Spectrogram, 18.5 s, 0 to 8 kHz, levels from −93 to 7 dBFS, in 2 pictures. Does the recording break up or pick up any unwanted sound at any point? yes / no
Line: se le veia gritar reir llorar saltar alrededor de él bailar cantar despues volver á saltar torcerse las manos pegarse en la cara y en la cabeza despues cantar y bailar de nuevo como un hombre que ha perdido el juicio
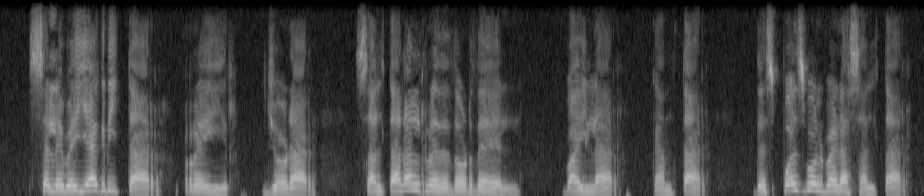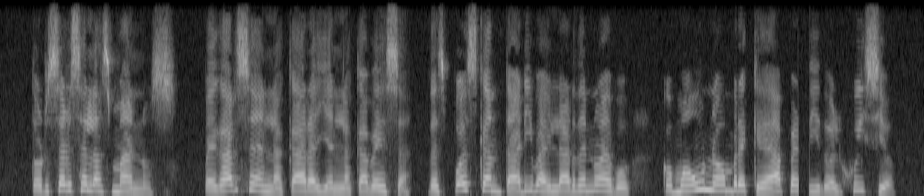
yes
